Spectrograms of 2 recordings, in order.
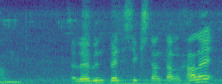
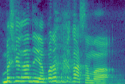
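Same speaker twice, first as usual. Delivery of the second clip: excited; 10 semitones higher, 5 dB louder than usual. Real, not acted. Teasing loud exclamation.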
